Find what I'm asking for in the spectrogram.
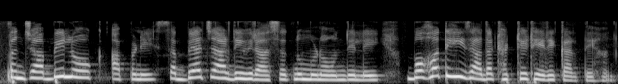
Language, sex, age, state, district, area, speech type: Punjabi, female, 18-30, Punjab, Patiala, rural, spontaneous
